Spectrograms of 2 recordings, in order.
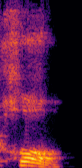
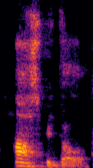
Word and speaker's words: hospital: No es ho. Recuérdense que la o no existe en el inglés. Es hospital. Hospital. La palabra pot, top, ¿se acuerda que estábamos viendo? Pot, top. Esas palabras se pronuncian con este sonido. Ha, ha, entre la O y la A.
